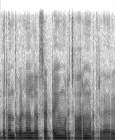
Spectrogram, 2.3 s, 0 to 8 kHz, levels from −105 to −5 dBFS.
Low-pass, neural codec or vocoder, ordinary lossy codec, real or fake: 7.2 kHz; none; none; real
